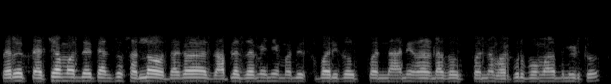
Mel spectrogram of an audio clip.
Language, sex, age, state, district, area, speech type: Marathi, male, 30-45, Maharashtra, Gadchiroli, rural, conversation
